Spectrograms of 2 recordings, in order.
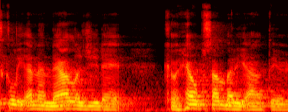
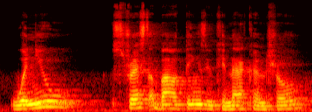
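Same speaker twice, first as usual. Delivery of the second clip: usual speaking voice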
